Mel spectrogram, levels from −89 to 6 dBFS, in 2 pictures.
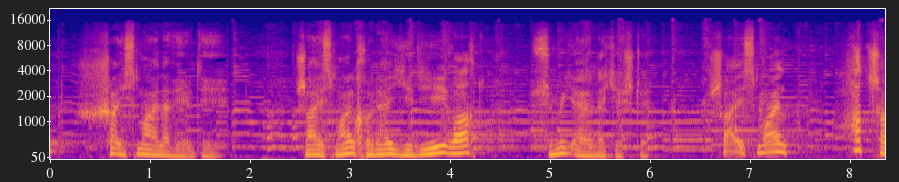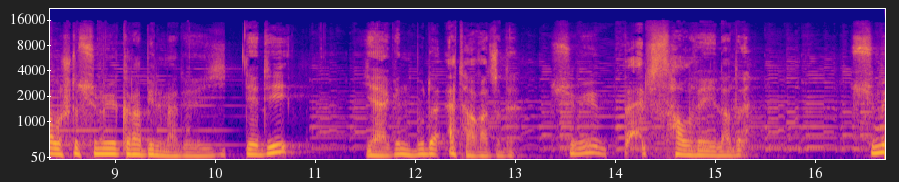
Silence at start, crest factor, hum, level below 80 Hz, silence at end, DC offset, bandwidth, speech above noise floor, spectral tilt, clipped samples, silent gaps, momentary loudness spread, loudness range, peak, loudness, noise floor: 0 s; 18 dB; none; -50 dBFS; 0 s; under 0.1%; 16.5 kHz; 22 dB; -4.5 dB/octave; under 0.1%; none; 18 LU; 4 LU; 0 dBFS; -18 LUFS; -40 dBFS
